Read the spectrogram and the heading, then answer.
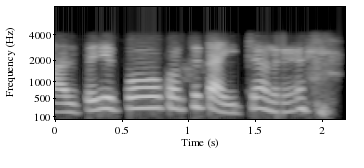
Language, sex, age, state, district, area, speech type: Malayalam, female, 30-45, Kerala, Kozhikode, urban, conversation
